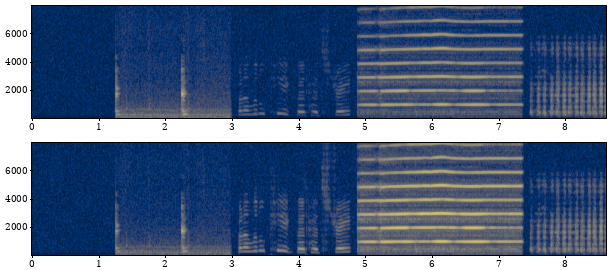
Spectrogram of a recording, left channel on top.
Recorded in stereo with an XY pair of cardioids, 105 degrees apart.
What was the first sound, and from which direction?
Ticking, 25° left.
